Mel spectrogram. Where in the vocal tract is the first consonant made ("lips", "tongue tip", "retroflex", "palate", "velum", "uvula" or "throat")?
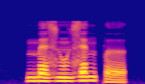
lips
